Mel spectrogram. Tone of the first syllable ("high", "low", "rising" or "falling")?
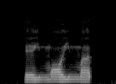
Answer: low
